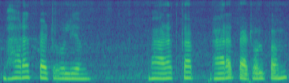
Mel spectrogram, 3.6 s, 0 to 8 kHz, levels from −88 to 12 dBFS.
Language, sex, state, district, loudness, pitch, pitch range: Hindi, female, Punjab, Pathankot, -16 LUFS, 185 Hz, 175-200 Hz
